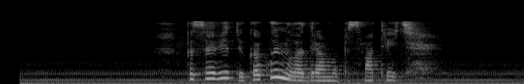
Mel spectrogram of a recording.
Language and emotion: Russian, neutral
